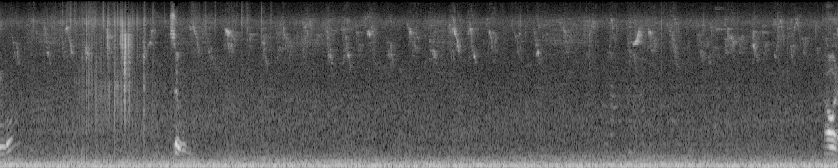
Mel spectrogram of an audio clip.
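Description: Small birds chirping in many short, high calls scattered throughout, over a steady low rumble.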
